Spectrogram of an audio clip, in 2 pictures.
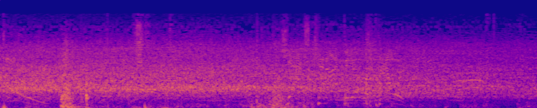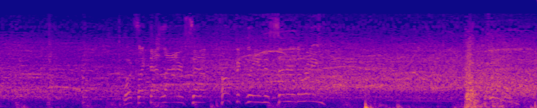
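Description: A body slams down onto a wrestling mat with a heavy thud.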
